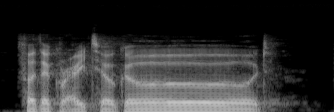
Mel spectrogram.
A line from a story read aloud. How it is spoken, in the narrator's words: the other philosophers intoned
